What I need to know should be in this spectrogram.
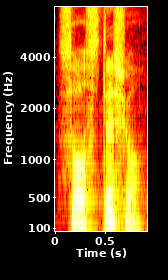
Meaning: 1. Pertaining to a solstice 2. Occurring on a solstice
- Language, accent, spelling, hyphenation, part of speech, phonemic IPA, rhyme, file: English, US, solstitial, sol‧sti‧tial, adjective, /sɒlˈstɪʃ.əl/, -ɪʃəl, En-us-solstitial.ogg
